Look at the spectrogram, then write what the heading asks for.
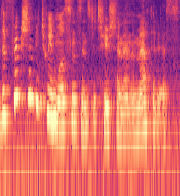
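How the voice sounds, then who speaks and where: A woman talks over noticeable background noise. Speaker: professor giving a lecture. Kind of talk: lecture. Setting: seminar room with audience.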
